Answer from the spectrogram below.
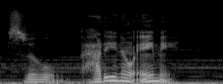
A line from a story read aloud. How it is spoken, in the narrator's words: he responded in his shaky and unflattering voice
